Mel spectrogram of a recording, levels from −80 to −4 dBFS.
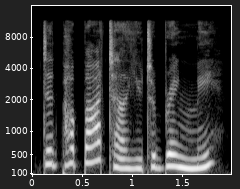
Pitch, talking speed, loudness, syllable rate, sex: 250 Hz, 210 wpm, -15 LUFS, 4.7 syllables/s, female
